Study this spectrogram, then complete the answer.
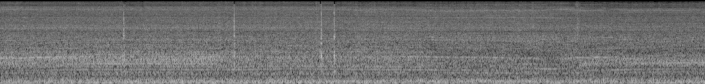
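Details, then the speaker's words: Car with clean oil and a new coil pack, idling unevenly: steady hiss and thin high whistle over an uneven idle; definitely a vacuum leak. "That's definitely a vacuum issue. There's no questioning that. Well, it sounds like it's right up here."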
